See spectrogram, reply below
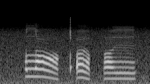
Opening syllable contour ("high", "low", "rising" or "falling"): falling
